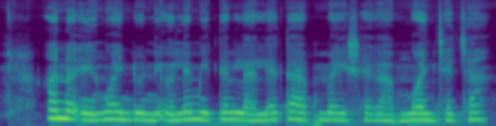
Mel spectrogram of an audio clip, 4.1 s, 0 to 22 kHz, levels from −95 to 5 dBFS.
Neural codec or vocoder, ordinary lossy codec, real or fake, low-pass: none; none; real; none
